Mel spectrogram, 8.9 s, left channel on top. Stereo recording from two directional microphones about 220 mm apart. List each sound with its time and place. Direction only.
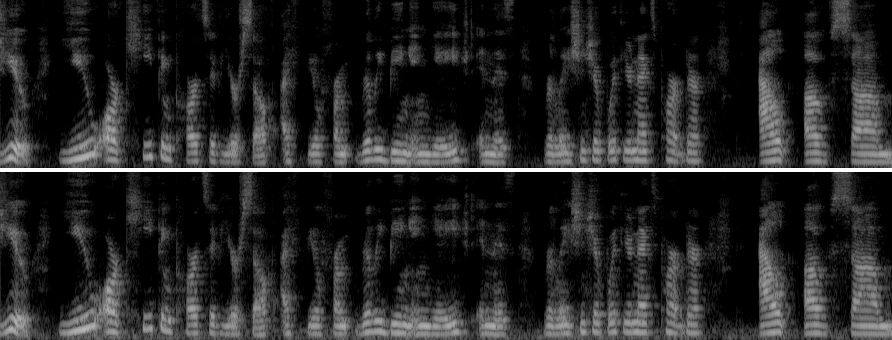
0.0 s speech: 25° left (ahead or behind)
